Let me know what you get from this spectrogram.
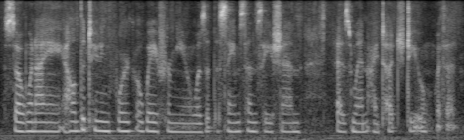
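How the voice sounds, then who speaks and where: A woman performing a gentle ASMR roleplay as an examiner, soft-spoken and often whispering, explaining things in a tentative, clinical way. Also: mid-range voice, monotone, measured pace, a little hiss or hum.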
